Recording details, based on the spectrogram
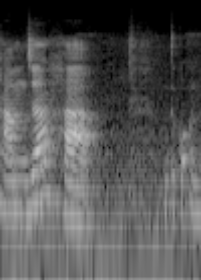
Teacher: লিখো উত্তর কণ্ঠনালী থেকে নিম্নমুক্ত বর্ণগুলো উচ্চারিত হয় যেমন এক নাম্বার কণ্ঠনালীর শুরু থেকে উচ্চারিত হয়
